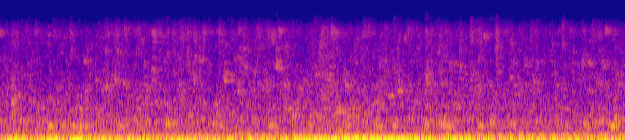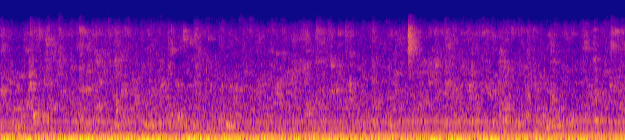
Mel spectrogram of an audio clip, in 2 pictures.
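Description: Small electric motor of a rotating display turntable running with a steady low hum, over a faint even hiss.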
